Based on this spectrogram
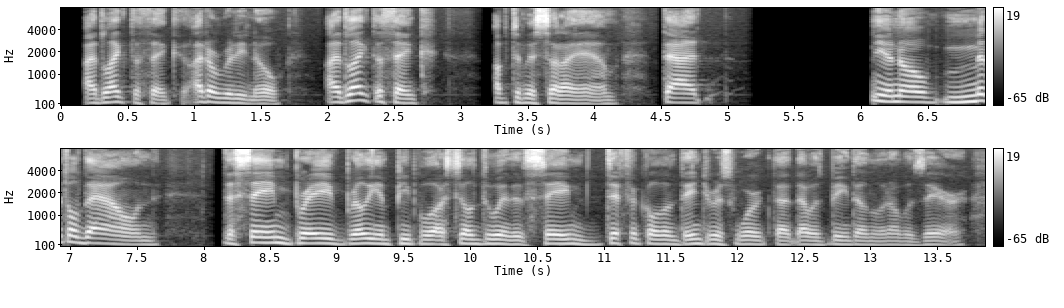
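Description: A man with an American accent and an unremarkable speaking voice talks at a moderate pace and medium pitch with ordinary pitch variation, on a very clean recording with a silent background. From Cuba, raised in the US from childhood. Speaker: author and former intelligence analyst. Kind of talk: interview.

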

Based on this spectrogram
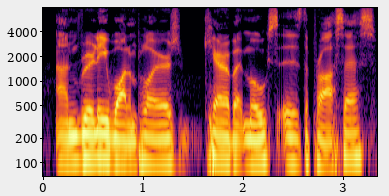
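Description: Here a man speaks in an Irish accent at a moderate pace. His pitch is fairly low and his intonation monotone and flat. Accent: Irish accent, noticeable. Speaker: design recruiter. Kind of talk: podcast interview. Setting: outdoors by a river.

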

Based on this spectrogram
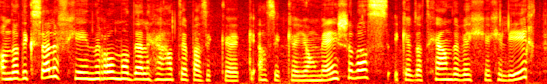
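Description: A woman with a French accent speaks fairly slowly with hardly any pauses, her fairly high voice dark and mellow in tone with ordinary pitch variation. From Belgium, Leuven. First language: French (speaking Dutch). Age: 50s. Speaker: banking executive. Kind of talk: interview.

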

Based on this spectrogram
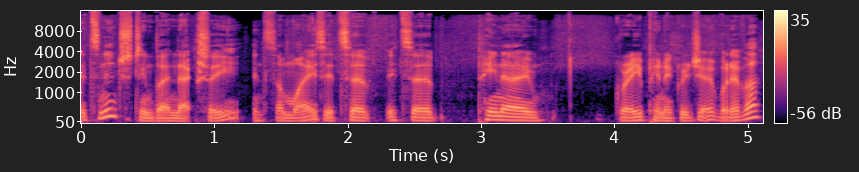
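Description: Speaking very fast with lively intonation, a man comes through in a dry, close sound with no echo on a very clean recording with a silent background. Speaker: wine seller. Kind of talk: casual chat. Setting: studio.

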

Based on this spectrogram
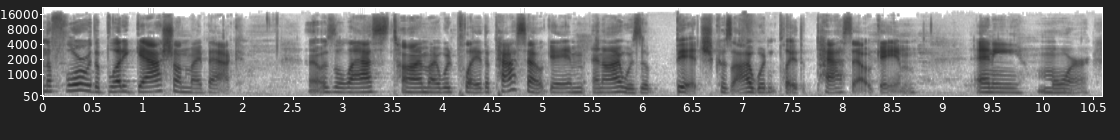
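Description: An unremarkable speaking voice proceeds at a fairly slow pace in a very clean recording with a silent background. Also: woman. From California. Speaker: radio DJ. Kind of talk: live storytelling. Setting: stage with audience.

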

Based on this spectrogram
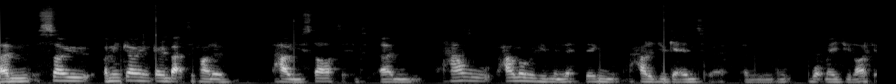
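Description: This is an unremarkable speaking voice at a moderate pace with ordinary pitch variation. Its loudness swings widely. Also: man, medium pitch for a man. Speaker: podcast interviewer. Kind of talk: casual interview. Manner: filler-heavy.

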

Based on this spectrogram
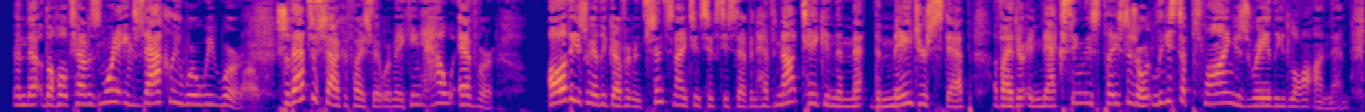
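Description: With an American accent and an ordinary speaking voice, a woman talks at a fairly quick pace in a fairly high pitch, her intonation lively. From California. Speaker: commentator on Israeli history. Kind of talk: radio interview.

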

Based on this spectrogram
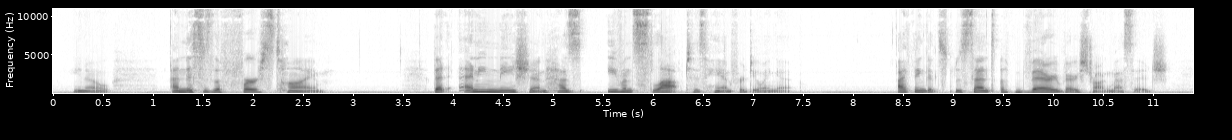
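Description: A woman with a fairly low pitch, fairly slow and fairly even in intonation, on a very clean recording with a silent background. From US Southwest, Arizona. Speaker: activist. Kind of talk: interview. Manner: halting, many fillers.

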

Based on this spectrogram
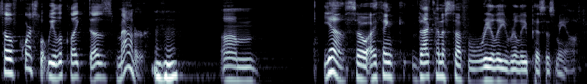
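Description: A high-pitched man's voice with an American accent and lively intonation. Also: big swings in loudness. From US West Coast (San Diego). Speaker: Broadway actor. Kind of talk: casual chat.

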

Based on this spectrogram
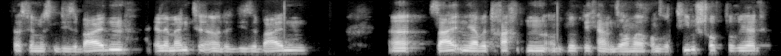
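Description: A man with an ordinary speaking voice talks at a fairly quick pace, his fairly low pitch held to fairly even intonation. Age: 30s. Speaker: tech company executive. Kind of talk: interview.

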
